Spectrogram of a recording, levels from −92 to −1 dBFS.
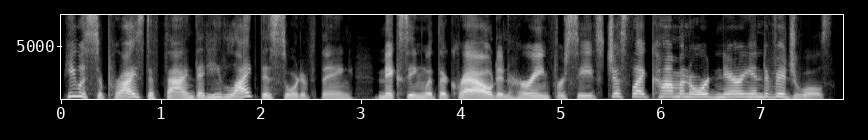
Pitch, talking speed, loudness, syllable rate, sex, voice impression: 215 Hz, 190 wpm, -21 LUFS, 5.0 syllables/s, female, feminine, middle-aged, tensed, bright, clear, slightly raspy, intellectual, friendly, reassuring, elegant, lively, slightly kind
